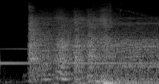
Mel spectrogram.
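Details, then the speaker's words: 2006 Chrysler 300 that won't start until the lights are left on and a small red dash light goes out: once the light goes off it catches quickly and settles into a steady, even idle with no stumble. "it starts right up where I was like a champ I just always got do that"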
